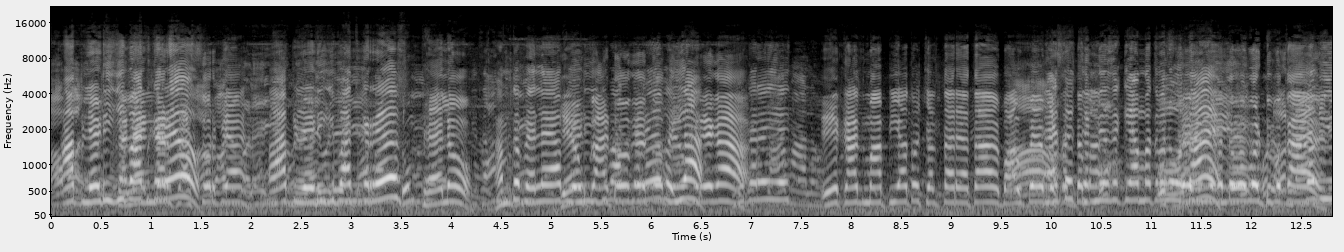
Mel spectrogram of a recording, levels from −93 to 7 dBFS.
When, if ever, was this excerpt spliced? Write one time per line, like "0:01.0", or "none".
none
